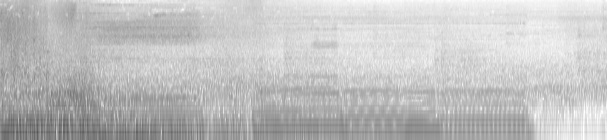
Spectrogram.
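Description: A triumphant musical fanfare plays and fades out.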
